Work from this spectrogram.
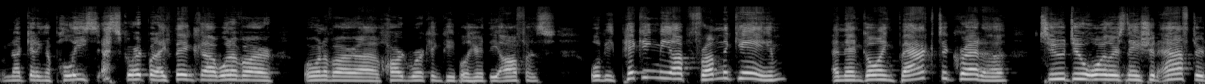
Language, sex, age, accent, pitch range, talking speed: English, male, 20-39, American, 185-225 Hz, 215 wpm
